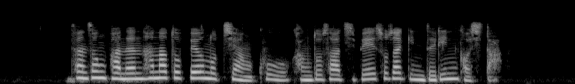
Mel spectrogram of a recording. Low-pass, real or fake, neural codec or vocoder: 7.2 kHz; real; none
